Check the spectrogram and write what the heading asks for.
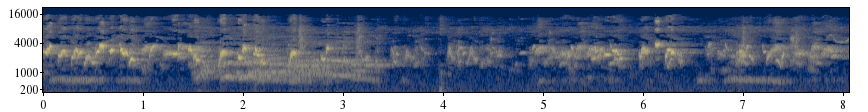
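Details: Red-whiskered bulbuls answer a resident territorial bird. Steady runs of bright, chattering 'rik' notes are repeated about twice a second, with a brief lull in the middle before the chattering resumes.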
